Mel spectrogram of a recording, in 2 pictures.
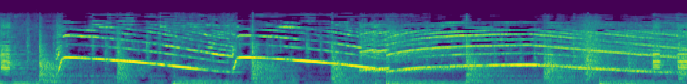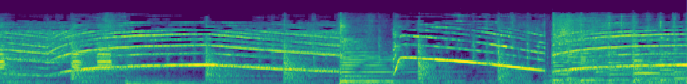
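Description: Ambulance siren heard from inside the cab, sweeping in pitch: first quick falling sweeps, then slow rise-and-fall wails a few seconds each, with a brief fast pulsing tone near the end before the sweeps resume. A steady low vehicle rumble runs underneath.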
